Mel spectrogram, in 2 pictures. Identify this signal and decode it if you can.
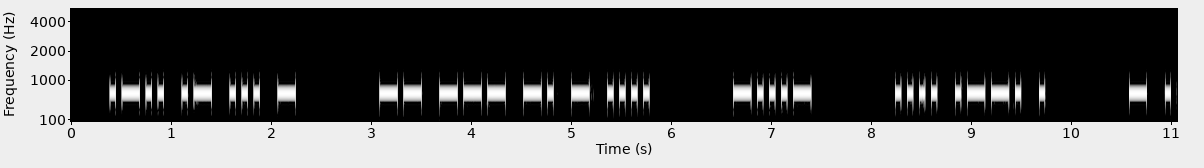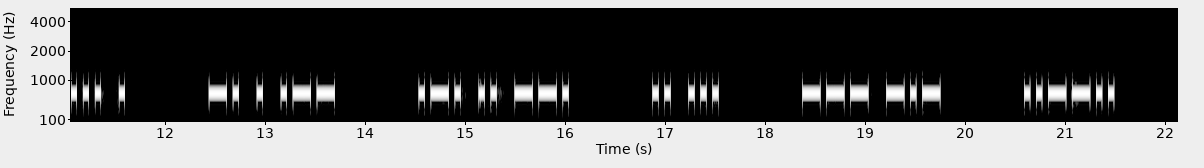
Morse code, heard as a keyed tone, about 20 wpm, 700 Hz. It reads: LAST MONTH <BT> HPE THE NEW RIG IS OK ?
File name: UK MASTER QSOs TRAINING / 20WPM / UK MASTER QSOs 0064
